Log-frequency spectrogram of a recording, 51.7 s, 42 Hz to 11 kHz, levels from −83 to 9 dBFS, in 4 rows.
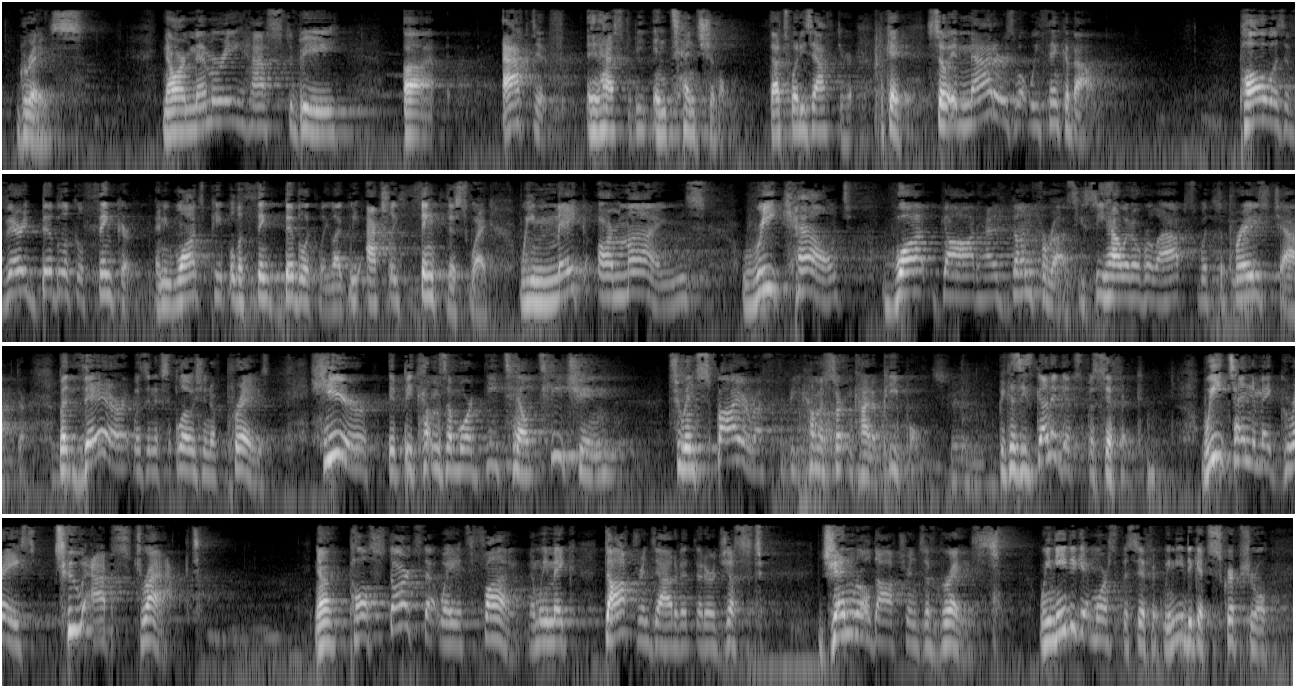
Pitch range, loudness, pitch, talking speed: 160-200 Hz, -21 LUFS, 180 Hz, 155 wpm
